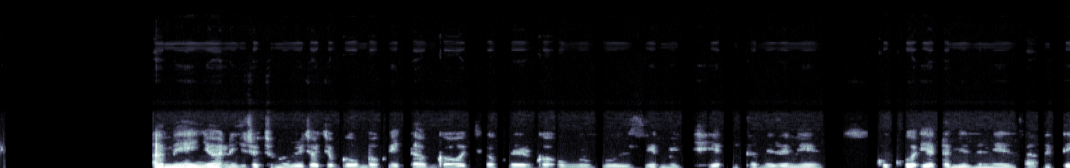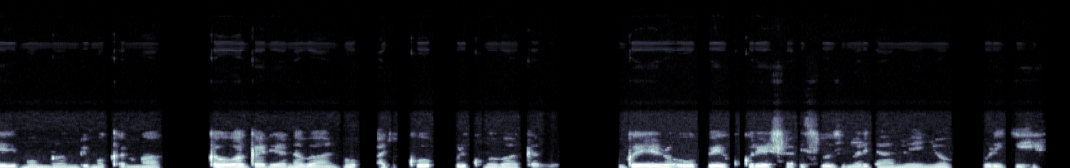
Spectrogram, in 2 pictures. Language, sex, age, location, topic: Kinyarwanda, female, 18-24, Kigali, health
